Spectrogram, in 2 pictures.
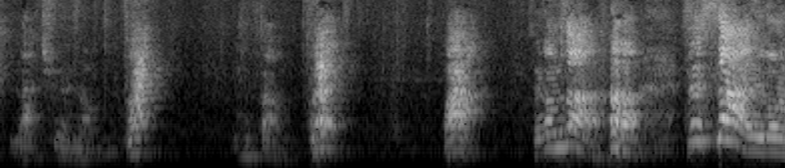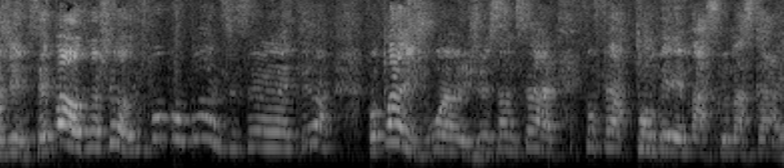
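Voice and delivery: loud, climbing sermon voice; full-force preaching. Acted. Preacher insisting on true living, loud preaching. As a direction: drive the point to the back rows.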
